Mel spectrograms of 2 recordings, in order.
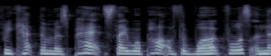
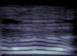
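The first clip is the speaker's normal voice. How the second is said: loud, higher disgusted ugh; mock groan; 7 semitones higher, 7 dB louder than usual. Nino groaning at women and kids, loud mock ugh. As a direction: groan loudly at the beach crowd. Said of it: "and be like".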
